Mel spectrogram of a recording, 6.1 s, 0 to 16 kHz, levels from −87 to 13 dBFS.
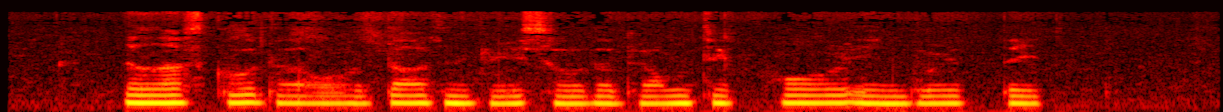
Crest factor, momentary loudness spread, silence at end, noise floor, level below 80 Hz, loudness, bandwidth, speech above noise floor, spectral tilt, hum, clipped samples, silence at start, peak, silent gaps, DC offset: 14 dB; 7 LU; 0.9 s; -57 dBFS; -60 dBFS; -23 LUFS; 11.5 kHz; 36 dB; -7 dB/octave; none; under 0.1%; 0.6 s; -8 dBFS; none; under 0.1%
